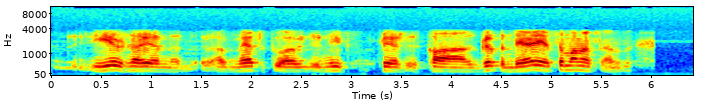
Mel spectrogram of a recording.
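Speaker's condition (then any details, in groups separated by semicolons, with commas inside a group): Young onset Parkinson's; diagnosed at 48, right hand tremor first, slow progression over about 10 years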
